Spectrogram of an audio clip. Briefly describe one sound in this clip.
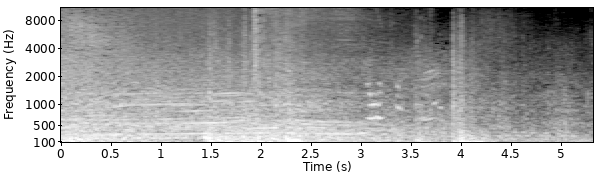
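A boat engine roars.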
